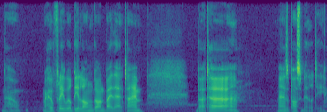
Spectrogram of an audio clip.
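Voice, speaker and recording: A man playing an awkward, weary, self-deprecating fugitive in a tabletop game, speaking haltingly. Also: on the low side, steady tone, creaky, sharp tone, smooth, full character voice. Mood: sheepish. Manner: halting, hesitant.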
